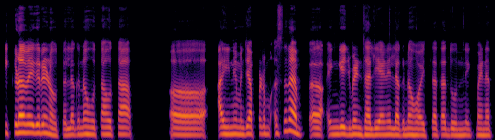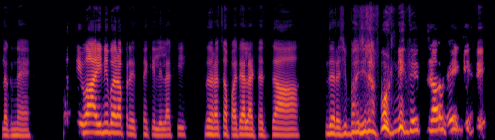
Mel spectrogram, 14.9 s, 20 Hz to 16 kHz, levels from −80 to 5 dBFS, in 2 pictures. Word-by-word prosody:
तिकडा 220 Hz, +1 st, +4 dB
वगैरे 215 Hz, -1 st, +2 dB
नव्हतं 155 Hz, -3 st, -4 dB
लग्न 170 Hz, +2 st, -5 dB
होता 185 Hz, 0 st, -3 dB
होता 180 Hz, 0 st, -2 dB, 0.6 s
अ, -, -, -4 dB, 0.7 s
आईने 185 Hz, +1 st, -1 dB
म्हणजे 180 Hz, +1 st, -2 dB
आपण 190 Hz, 0 st, -4 dB
असतं 205 Hz, +6 st, -8 dB
ना. 265 Hz, -3 st, +5 dB, 0.5 s
एंगेजमेंट 180 Hz, 0 st, -1 dB
झाली 170 Hz, 0 st, 0 dB
आणि 170 Hz, 0 st, -2 dB
लग्न 165 Hz, 0 st, -2 dB
व्हायचं 160 Hz, -1 st, -3 dB
आता 165 Hz, +1 st, -5 dB
दोन 155 Hz, 0 st, -5 dB
एक 155 Hz, -2 st, -9 dB
महिन्यात 160 Hz, -1 st, -4 dB
लग्न 155 Hz, -1 st, -4 dB
आहे 150 Hz, -1 st, -3 dB, 0.5 s
मग -, -, -16 dB
तेव्हा 235 Hz, +1 st, +6 dB
आईने 230 Hz, 0 st, +6 dB
बरा 220 Hz, -1 st, +7 dB
प्रयत्न 180 Hz, -2 st, -6 dB
केलेला 160 Hz, -1 st, -4 dB
की, 175 Hz, +3 st, -10 dB, 0.3 s
"जरा 175 Hz, -1 st, +2 dB
चपात्या 170 Hz, -1 st, 0 dB
लाटत 165 Hz, -1 st, -1 dB
जा, 170 Hz, -1 st, +2 dB, 0.7 s
जराशी 200 Hz, -1 st, +1 dB
भाजीला 245 Hz, +2 st, +3 dB
फोडणी 350 Hz, -2 st, +6 dB
देत 275 Hz, +2 st, +2 dB
जा 275 Hz, 0 st, +8 dB
वगैरे." 300 Hz, -, -1 dB
180 Hz, 160 wpm, -22 LUFS, 165-215 Hz, 0.7 s, जा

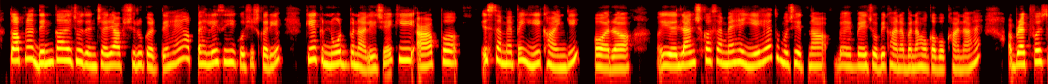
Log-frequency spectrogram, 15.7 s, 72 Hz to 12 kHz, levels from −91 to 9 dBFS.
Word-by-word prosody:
तो 310 Hz, -, +8 dB
अपना 325 Hz, +3 st, +4 dB
दिन 260 Hz, +1 st, +4 dB
का 315 Hz, 0 st, +4 dB
जो 290 Hz, 0 st, +1 dB
दिनचर्या 230 Hz, 0 st, +1 dB
आप 230 Hz, -, 0 dB
शुरू 240 Hz, -1 st, -2 dB
करते 200 Hz, -1 st, -2 dB
हैं, 260 Hz, +8 st, -3 dB
आप 345 Hz, -2 st, -2 dB
पहले 250 Hz, +2 st, 0 dB
से 280 Hz, 0 st, -4 dB
ही 275 Hz, 0 st, +1 dB
कोशिश 230 Hz, +1 st, -4 dB
करिए 220 Hz, +8 st, -1 dB, 0.4 s
कि 320 Hz, -, +3 dB
एक 320 Hz, -2 st, -3 dB
नोट 240 Hz, 0 st, +1 dB
बना 220 Hz, -6 st, +1 dB
लीजिए 185 Hz, -7 st, -2 dB
कि 315 Hz, -1 st, +2 dB, 0.2 s
आप 260 Hz, +4 st, +2 dB, 0.4 s
इस 310 Hz, -, +1 dB
समय 255 Hz, -6 st, 0 dB
पे 320 Hz, -, 0 dB
ये 260 Hz, -4 st, +1 dB
खाएँगी 225 Hz, -, -1 dB, 0.3 s
और 200 Hz, -2 st, +3 dB, 0.7 s
ये 220 Hz, -1 st, +4 dB
लंच 240 Hz, +4 st, +2 dB
का 305 Hz, -, +4 dB
समय 265 Hz, -4 st, -1 dB
है, 280 Hz, -, +1 dB
ये 230 Hz, 0 st, +1 dB
है 350 Hz, -, +1 dB
तो 360 Hz, -, -3 dB
मुझे 255 Hz, -2 st, 0 dB
इतना 220 Hz, 0 st, -2 dB, 0.3 s
बै 225 Hz, -1 st, -3 dB
बै, 220 Hz, +1 st, -1 dB
जो 220 Hz, 0 st, -1 dB
भी 220 Hz, -, 0 dB
खाना 210 Hz, -3 st, -3 dB
बना 205 Hz, 0 st, -1 dB
होगा 205 Hz, -2 st, -1 dB
वो 190 Hz, -, -1 dB
खाना 190 Hz, -1 st, -3 dB
है। 280 Hz, +8 st, -3 dB, 0.5 s
और -, -, -2 dB
ब्रेकफास्ट 245 Hz, +5 st, +4 dB
240 Hz, 195 wpm, -22 LUFS, 220-280 Hz, 0.7 s, तो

